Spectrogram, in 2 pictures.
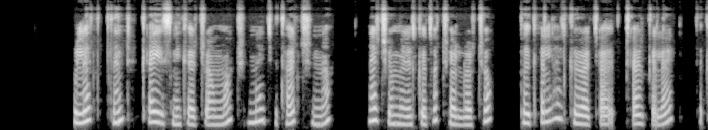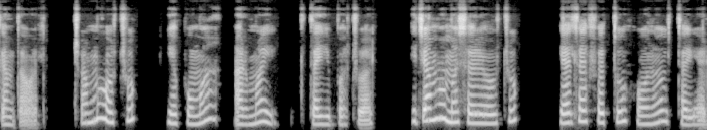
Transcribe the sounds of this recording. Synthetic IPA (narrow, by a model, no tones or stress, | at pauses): hulət̪ːd̪ɨnd̪kʼajːɪsnikʰat͡ʃʼamːot͡ʃːɨnːat͡ʃʼɪt̪ʰat͡ʃːɨnːa | nət͡ʃʼɪmələkːət̪ʰo̞t͡ʃːjalːat͡ʃːɛw | b̥əkʼəlːalɡʰɨɾat͡ʃʼat͡ʃʼəɾkʼəlaj | t̪ʰəkʼəmt̪ʼʰə̰wa̰l | t͡ʃʼamːawot͡ʃːu | jɛpʰumaʔaɾmaj | t̪ʰːɨ̥t̪ʰːajːɛbːat͡ʃːɛwa̰l | jɛt͡ʃʼamːaməsaɾjawo̞t͡ʃːu | jalt̪ʰəfət̪ːuho̞nəwjɪt̪ʰːajːa̰lːu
